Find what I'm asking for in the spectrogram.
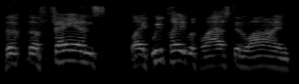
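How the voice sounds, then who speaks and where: A man's voice: mid-range voice, unhurried. Rambling young man on dull lo-fi audio. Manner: rambling storyteller, casual swearing, filler-heavy. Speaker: band member guest. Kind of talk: casual podcast chat.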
